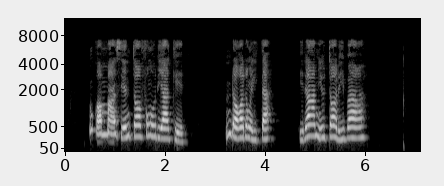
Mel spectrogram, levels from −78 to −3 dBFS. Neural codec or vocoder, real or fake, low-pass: none; real; 7.2 kHz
